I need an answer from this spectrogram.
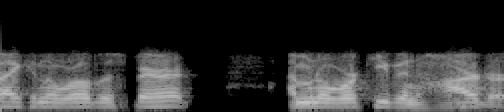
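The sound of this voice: At a fast pace, a man speaks in a medium pitch with fairly even intonation.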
